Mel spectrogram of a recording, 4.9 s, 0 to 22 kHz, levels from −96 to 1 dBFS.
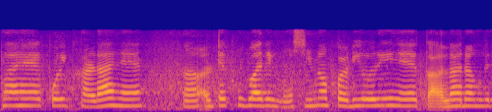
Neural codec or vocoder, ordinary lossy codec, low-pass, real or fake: codec, 16 kHz, 2 kbps, X-Codec, HuBERT features, trained on general audio; none; 7.2 kHz; fake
